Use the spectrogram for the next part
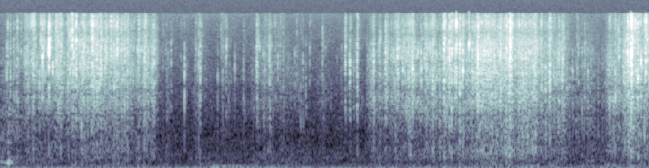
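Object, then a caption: Pleated tissue paper. A pleated yellow tissue paper bundle being made into a flower, its thin layers separated and pulled apart with fingers and long dark nails. Continuous soft crinkling and rustling is heard, bright and papery with a low steady hum underneath. The sound stays quiet throughout.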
